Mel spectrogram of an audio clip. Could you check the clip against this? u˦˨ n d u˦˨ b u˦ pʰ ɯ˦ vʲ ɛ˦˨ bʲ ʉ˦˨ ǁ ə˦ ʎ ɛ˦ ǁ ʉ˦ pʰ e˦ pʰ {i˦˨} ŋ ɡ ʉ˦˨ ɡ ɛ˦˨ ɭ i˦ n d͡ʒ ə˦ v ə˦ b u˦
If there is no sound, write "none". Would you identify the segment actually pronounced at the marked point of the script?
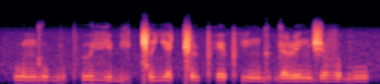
i˦˨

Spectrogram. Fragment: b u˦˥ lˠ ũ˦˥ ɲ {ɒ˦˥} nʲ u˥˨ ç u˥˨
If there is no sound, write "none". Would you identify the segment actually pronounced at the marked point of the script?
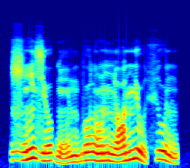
ɒ˦˥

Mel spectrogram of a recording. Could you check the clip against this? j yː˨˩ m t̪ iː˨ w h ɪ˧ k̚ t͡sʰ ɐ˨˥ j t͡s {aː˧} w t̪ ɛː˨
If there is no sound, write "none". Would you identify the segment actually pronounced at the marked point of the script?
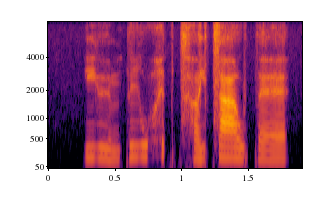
aː˧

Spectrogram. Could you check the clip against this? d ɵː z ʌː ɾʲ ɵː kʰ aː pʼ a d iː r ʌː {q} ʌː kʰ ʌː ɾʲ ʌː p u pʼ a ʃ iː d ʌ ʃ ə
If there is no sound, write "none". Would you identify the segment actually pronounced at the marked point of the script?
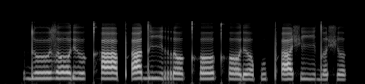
kʰ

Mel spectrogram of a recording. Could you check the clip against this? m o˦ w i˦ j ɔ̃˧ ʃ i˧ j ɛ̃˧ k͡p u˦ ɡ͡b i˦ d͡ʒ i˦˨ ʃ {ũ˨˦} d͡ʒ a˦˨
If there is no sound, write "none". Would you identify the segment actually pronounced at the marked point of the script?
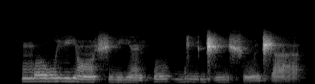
ũ˨˦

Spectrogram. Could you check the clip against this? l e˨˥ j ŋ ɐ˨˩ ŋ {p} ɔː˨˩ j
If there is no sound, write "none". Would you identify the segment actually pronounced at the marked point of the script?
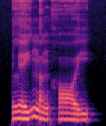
h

